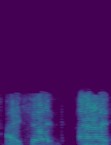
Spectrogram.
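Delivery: usual speaking voice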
